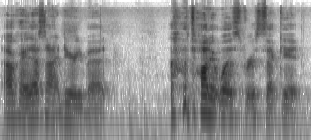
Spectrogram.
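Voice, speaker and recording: Bright-voiced sarcastic woman streamer. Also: deep voice, fairly quick. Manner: sarcastic, profane, incredulous. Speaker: commentary streamer. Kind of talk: reaction commentary stream.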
